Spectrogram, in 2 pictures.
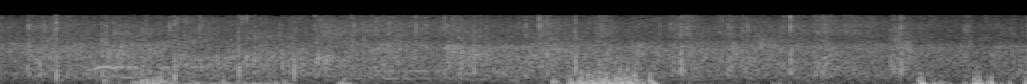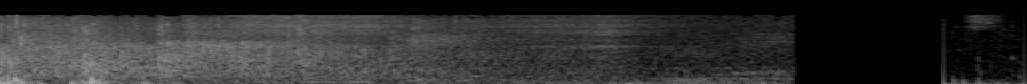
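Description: Audience applause welcoming two guests to a gathering in a large building: a dense, steady wash of clapping that gradually thins and fades before cutting off.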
